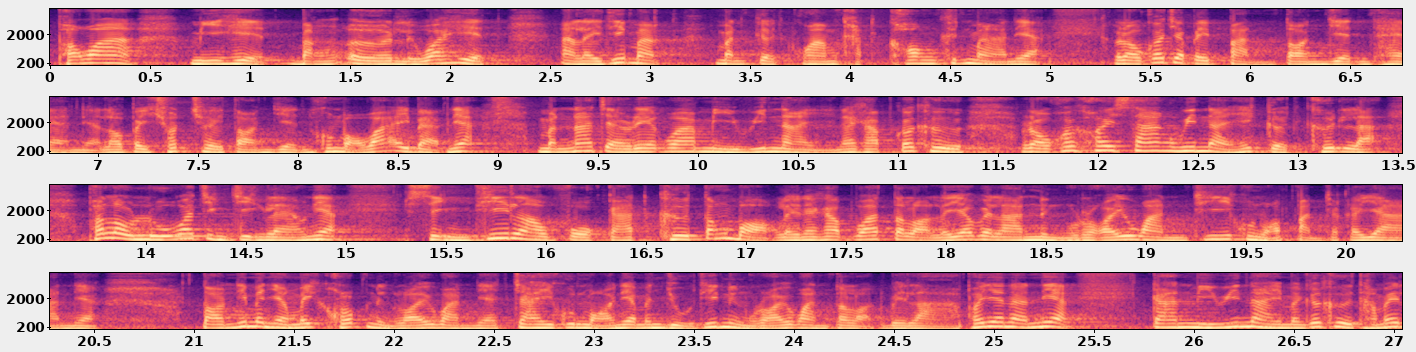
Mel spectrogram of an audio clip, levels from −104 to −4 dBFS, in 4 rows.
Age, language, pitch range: 60-79, Thai, 145-185 Hz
